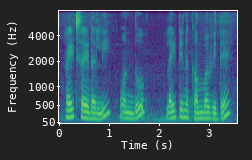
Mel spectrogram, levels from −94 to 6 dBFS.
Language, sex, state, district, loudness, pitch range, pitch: Kannada, male, Karnataka, Bangalore, -19 LUFS, 155-190 Hz, 165 Hz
